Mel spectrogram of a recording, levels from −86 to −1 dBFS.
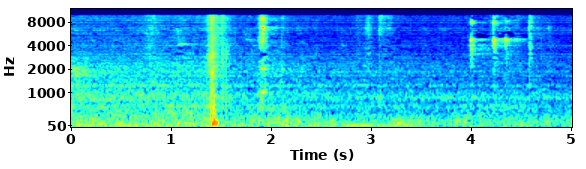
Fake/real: fake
